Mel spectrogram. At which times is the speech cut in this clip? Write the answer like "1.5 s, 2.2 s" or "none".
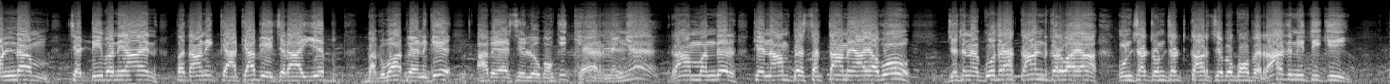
6.6 s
